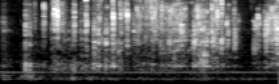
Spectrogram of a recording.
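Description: Red drink poured from a container into a plastic cup already holding some liquid, the stream splashing and trickling in. The pour starts a moment in.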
